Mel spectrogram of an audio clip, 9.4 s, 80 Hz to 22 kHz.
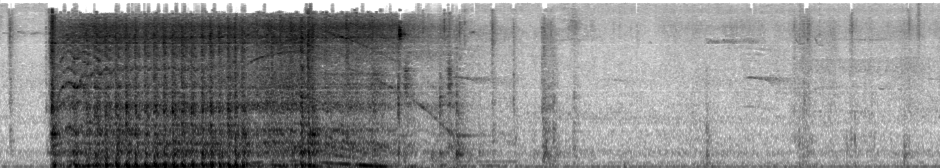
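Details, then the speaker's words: Chrysler 318 (5.2L V8) Jeep ZJ, full-time 4WD, cold below about 50°F: about 3.5 seconds of regular cranking, roughly three beats a second, without catching. Starts fine warm, above 60°F, or with a heater underneath. Sensors replaced; owner suspects the ECM. "I can keep on doing that he'll finally crank and win the smooze out it'll run fine and then once it gets warm rest of the day it'll crank and run perfect"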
